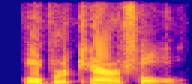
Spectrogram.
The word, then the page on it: overcareful: American English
